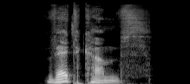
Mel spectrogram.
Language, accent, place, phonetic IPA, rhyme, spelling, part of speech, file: German, Germany, Berlin, [ˈvɛtˌkamp͡fs], -ɛtkamp͡fs, Wettkampfs, noun, De-Wettkampfs.ogg
- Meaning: genitive singular of Wettkampf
